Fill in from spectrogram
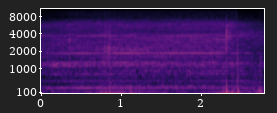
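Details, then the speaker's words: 2004 Chevy Trailblazer, P0410 repair: secondary air pump commanded on by scan tool after a new relay was fitted, steady electric whir with even drone, no grinding or squeal. Winds down when commanded off. Normal secondary air pump operation. "Okay. Excellent. Command it off. Yeah, and it winds down."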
